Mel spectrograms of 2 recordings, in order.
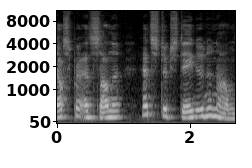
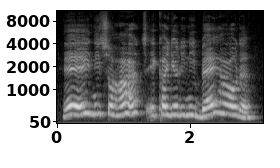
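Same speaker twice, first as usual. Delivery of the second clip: calling out; 5 semitones higher, 4 dB louder than usual. A narrator's reading. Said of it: "Jaspers vader roept".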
